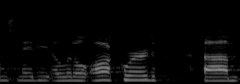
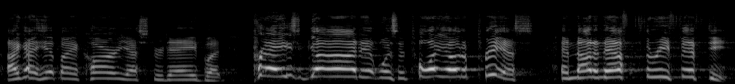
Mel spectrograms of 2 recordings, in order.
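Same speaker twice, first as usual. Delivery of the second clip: mock happy testimony, much higher and louder; hammed-up cheery believer; 8 semitones higher, 14 dB louder than usual. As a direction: play the over-the-top super-spiritual type, beaming. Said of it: "people that talk like that".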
